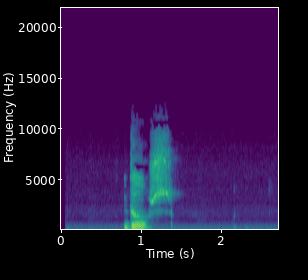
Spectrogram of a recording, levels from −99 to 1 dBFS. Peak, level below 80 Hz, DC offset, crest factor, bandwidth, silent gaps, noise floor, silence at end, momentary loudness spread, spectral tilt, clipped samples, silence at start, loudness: -10 dBFS; under -90 dBFS; under 0.1%; 24 dB; 10.5 kHz; none; -69 dBFS; 1.35 s; 14 LU; -2.5 dB/octave; under 0.1%; 0.8 s; -28 LUFS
